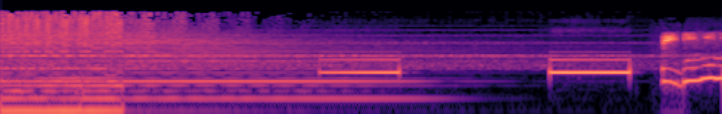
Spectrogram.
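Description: Telephone tones while dialing a call: a dense opening burst, then two long, steady electronic beeps separated by a pause, followed by a short warbling tone at the end.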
